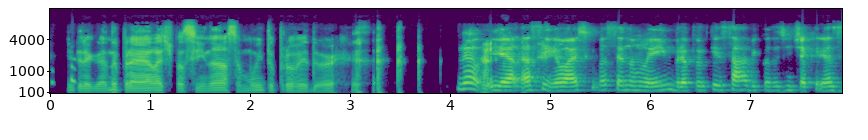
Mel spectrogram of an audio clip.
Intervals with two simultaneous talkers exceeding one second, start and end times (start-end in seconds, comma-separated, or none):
none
